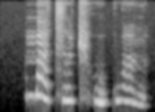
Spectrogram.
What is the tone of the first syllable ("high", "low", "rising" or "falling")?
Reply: falling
